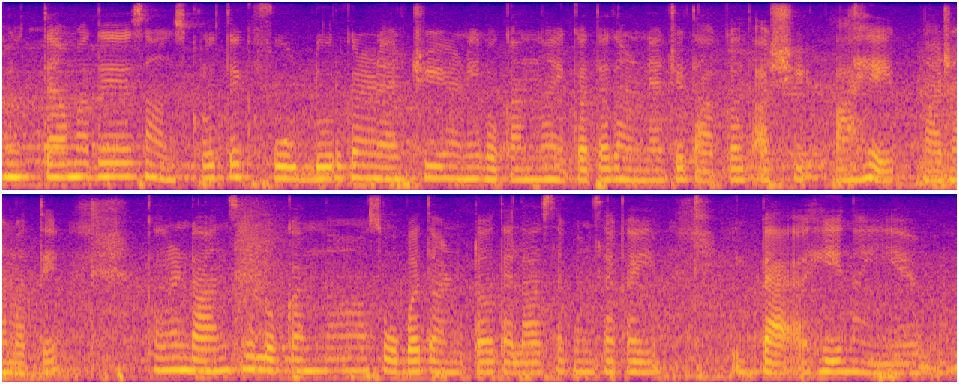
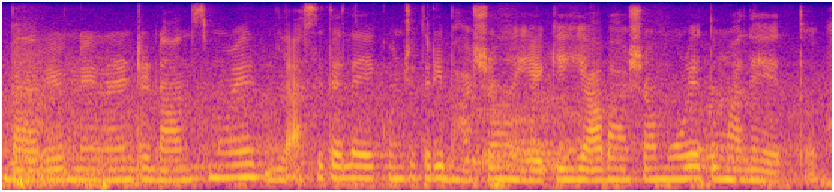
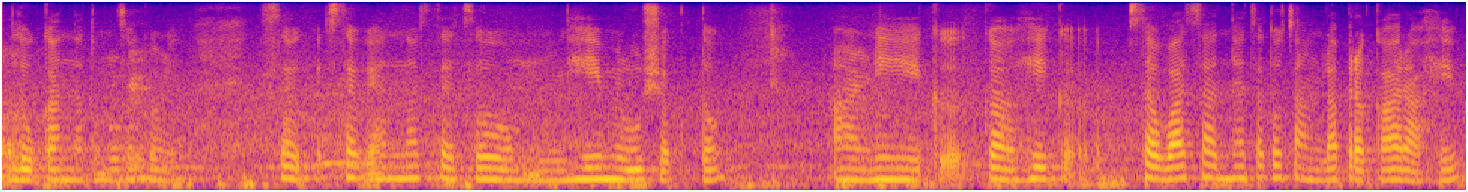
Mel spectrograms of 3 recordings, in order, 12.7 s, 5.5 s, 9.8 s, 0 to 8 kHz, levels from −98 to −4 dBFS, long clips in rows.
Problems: constant background noise, background conversations at intervals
